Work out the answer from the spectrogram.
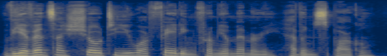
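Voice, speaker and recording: A man voicing a regal, earnest mare princess in a fantasy story reading, with solemn, emphatic and measured speech. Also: mid-range voice, a little mellow, no echo, natural voice. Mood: gentle, explaining.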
